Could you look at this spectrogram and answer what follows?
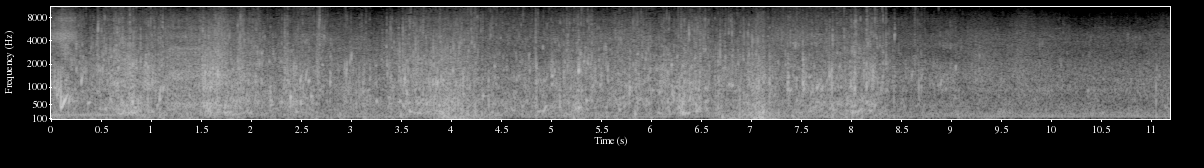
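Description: River water rushing and lapping close to the microphone. It is louder for the first eight seconds or so, then settles to a softer, steady flow.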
